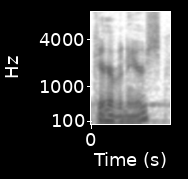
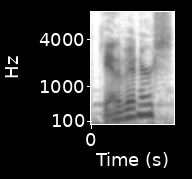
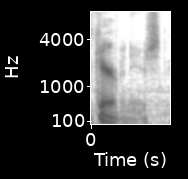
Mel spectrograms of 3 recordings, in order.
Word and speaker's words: caravaneers: Sounds strange, but I'm pretty sure it's pronounced caravaneers. Run out of supplies. Canavaners? No. It's caravaneers.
